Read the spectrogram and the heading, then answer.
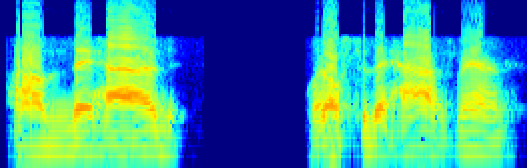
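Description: A slightly hoarse man hosting a casual tech podcast over a phone line, rambling with fillers and restarts. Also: a bass voice, little pitch movement, takes it slowly. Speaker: podcast host. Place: business center. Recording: phone-quality audio.

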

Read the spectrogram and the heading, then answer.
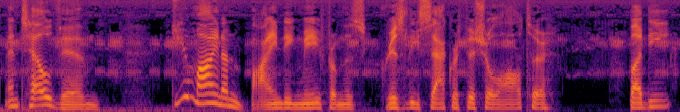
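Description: A man acts out a gloomy young boy poet in a comedic radio play. His wording is prim and deadpan, yet the pitch moves animatedly. Some noise sits behind the voice. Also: measured pace. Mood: dry, calm. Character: morose, wry young boy poet, dryly reasonable.

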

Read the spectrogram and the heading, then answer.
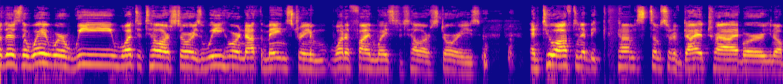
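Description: A man with a slightly high, bright and forceful voice co-hosts a casual podcast. He talks in a digressive way, pausing and hesitating as he wanders from one aside to the next. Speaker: podcast co-host. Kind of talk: casual chat, rambling birthday shout-outs.

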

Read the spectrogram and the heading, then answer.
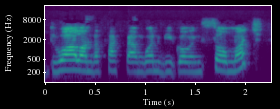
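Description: A woman's voice: medium pitch, flat delivery, brisk, dry recording, lo-fi sound. A woman in her twenties from Ireland with a neutral, slightly American-tinged accent, chatting reflectively about university life with a friend. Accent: neutral, slightly American-tinged Irish English. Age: 20s. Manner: chatty, reflective, with many fillers. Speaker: university student. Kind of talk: casual chat between friends.

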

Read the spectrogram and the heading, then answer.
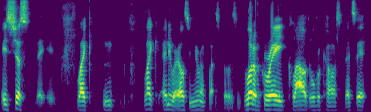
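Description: A man's voice: medium pitch, little pitch movement, a little slow, creaky, darkish tone. A man from Bosnia, a guest concept artist, talking in a casual interview with many restarts and repeated words. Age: middle-aged. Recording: lo-fi, muffled audio.

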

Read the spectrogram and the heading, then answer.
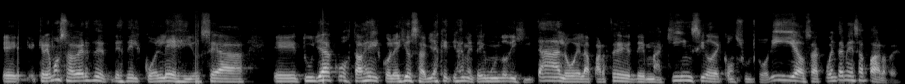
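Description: Quick, husky Venezuelan male interviewer. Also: on the high side, darkish tone. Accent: Venezuelan Spanish. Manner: informal, mixes in English words. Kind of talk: casual, chatty interview.

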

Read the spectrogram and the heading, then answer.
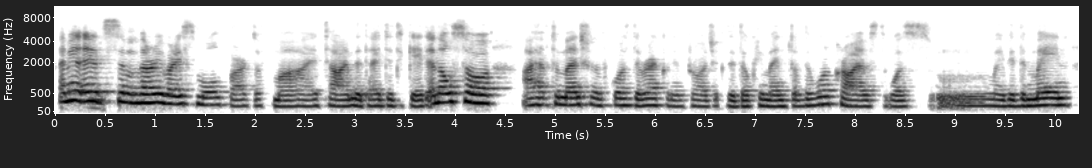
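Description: Soft-spoken Ukrainian woman on a dull line. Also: sits low, normal speed, few pauses. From eastern Ukraine. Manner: careful, searching for words with many fillers. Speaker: journalist guest. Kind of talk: interview on a phone line. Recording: dull phone-line audio.

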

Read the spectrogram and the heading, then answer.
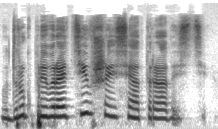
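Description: High, mellow female storyteller. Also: normal speed, no echo, studio quality. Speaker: narrator. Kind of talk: expressive scripted storybook narration.

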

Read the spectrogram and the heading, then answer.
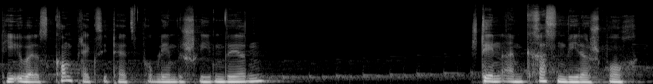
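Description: A man delivering a measured scripted monologue in formal, academic, long sentences. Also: medium pitch, steady tone, warm tone, big-room sound. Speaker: narrator giving an essay on climate. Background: music.

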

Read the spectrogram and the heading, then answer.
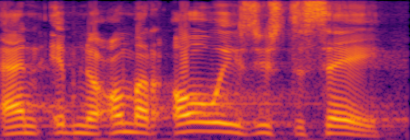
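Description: A man's voice: a little high, normal speed, a little mellow, in a large hall. A man giving a religious lesson to a congregation, explaining Arabic terms and asking his listeners questions. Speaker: Islamic teacher.

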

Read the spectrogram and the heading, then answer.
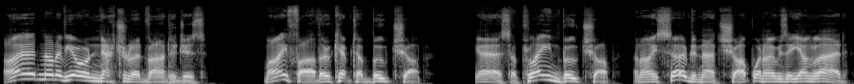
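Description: A man's voice: mid-range voice, huge pitch swings, normal speed, a bit bright, dry recording, clean studio sound, voice pushed up. A man voicing a pompous, boastful self-made older lord who talks in a blustering, self-satisfied way.

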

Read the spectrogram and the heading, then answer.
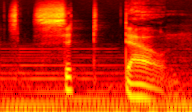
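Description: Desperate, menacing scriptwriter. Measured delivery, dramatic pauses, vintage radio suspense with underscore. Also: male voice. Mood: bitter, brooding. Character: embittered, desperate male radio scriptwriter holding a gun. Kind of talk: 1950s radio suspense acting. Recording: 1950s radio broadcast, music behind.

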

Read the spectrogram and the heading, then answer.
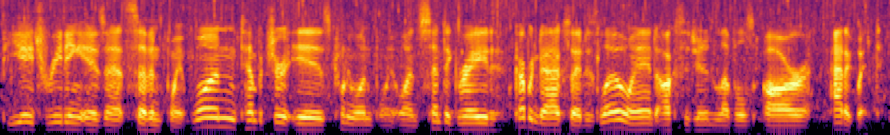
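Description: An actor in an audio drama playing an eager, cheeky junior scientist. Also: male voice, mid-range voice, normal speed, few pauses, bright, forceful tone, a little hiss or hum, lightly acted, low-quality recording. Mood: eager, businesslike.

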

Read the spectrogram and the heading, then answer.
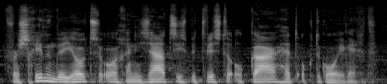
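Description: Man acting weary old war veteran, low-voiced, echoing. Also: steady tone, a bit bright, faint music behind, natural voice. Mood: grave, halting. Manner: deliberate, rhetorical, halting with hesitations. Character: weary, defensive elderly war veteran being interviewed. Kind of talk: Dutch radio play acting. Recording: long reverberant hall.

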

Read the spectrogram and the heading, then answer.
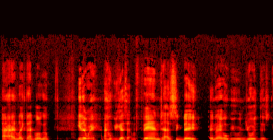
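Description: A man's voice: on the high side, fairly quick, creaky. A tired young man hosting his own podcast, chatting casually in a rambling way and often correcting himself. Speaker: podcast host. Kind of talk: casual solo podcast chat.

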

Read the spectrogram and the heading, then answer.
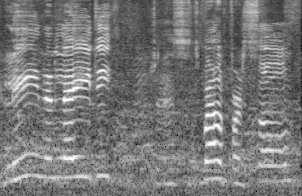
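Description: A combative Dublin bingo checker with a very high voice. She is blunt, wary and quick to threaten, in a radio play with a crowd behind her. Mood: suspicious, threatening. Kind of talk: radio drama acting.

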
